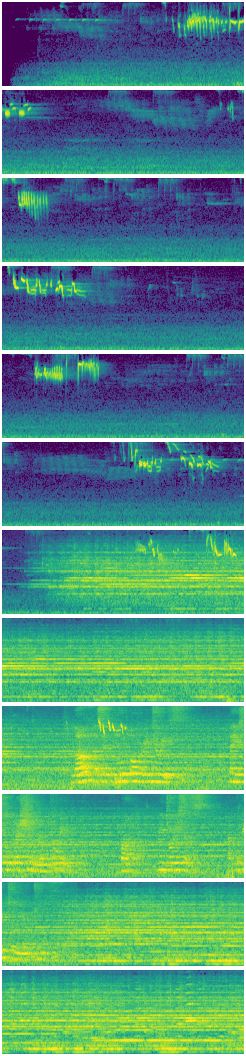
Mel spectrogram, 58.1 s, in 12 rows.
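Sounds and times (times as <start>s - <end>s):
birds chirping: 1.1s - 5.7s, 14.4s - 16.2s, 19.8s - 21.4s, 25.1s - 49.9s.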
